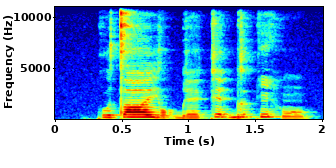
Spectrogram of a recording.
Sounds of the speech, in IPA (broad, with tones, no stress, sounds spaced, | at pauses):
kʷ i˨ t aː˦ j o˨ ɡ͡b eː˨ k e˦˨ ɡ͡b ɨ˦ k ĩ˦ h ũ˨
